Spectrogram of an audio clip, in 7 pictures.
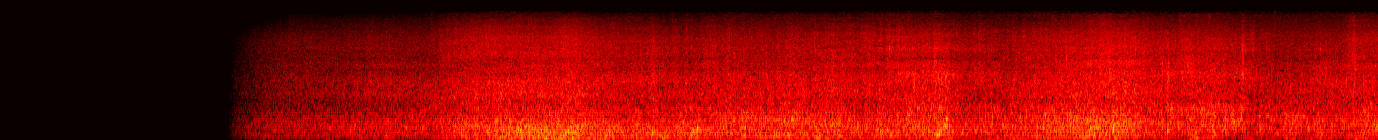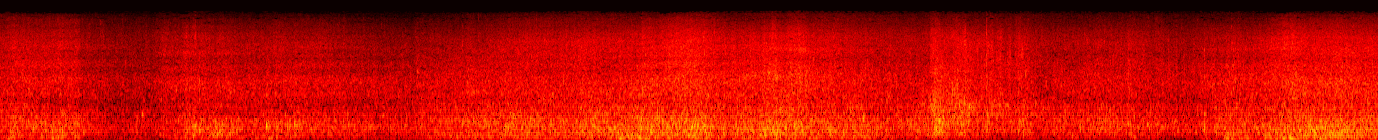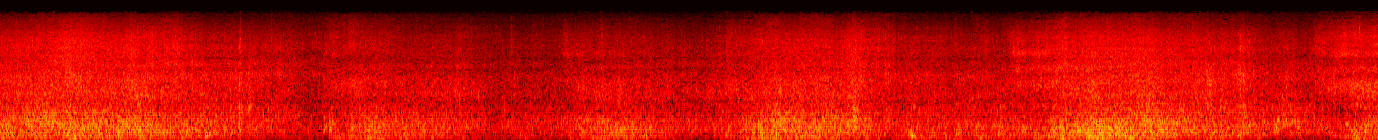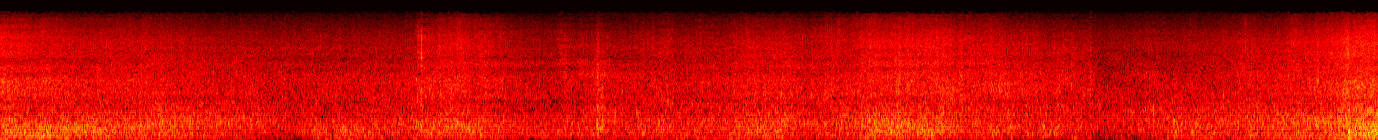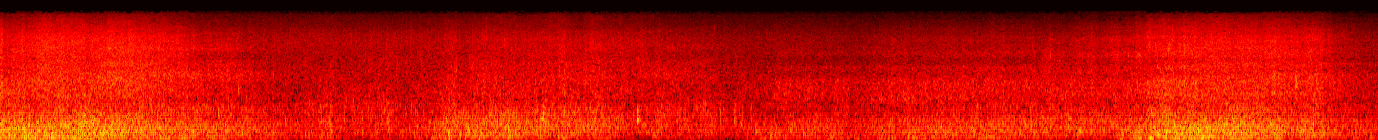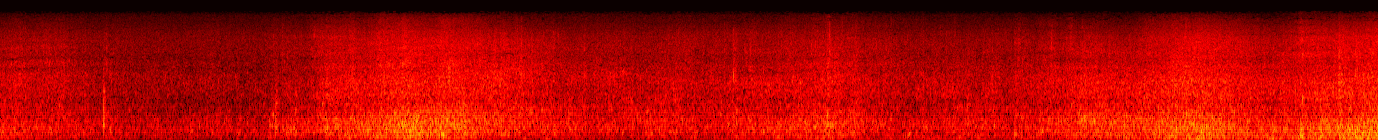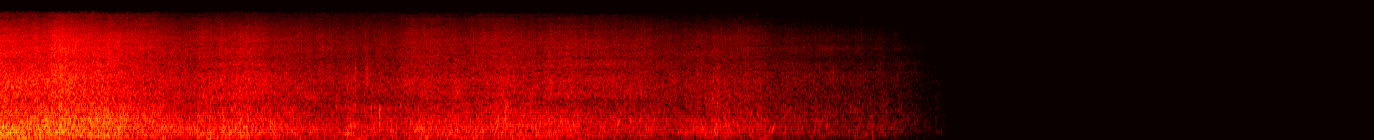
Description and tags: High tide on the beach, with moderately gentle waves and surf occasionally hitting the rocks and pebbles. Recorded on location at Long Rock Beach, near Penzance, Cornwall in England
beach, ocean, sea, sea-shore, surf, tide, water, waves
